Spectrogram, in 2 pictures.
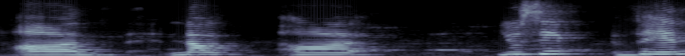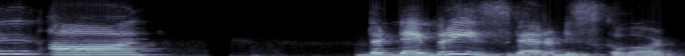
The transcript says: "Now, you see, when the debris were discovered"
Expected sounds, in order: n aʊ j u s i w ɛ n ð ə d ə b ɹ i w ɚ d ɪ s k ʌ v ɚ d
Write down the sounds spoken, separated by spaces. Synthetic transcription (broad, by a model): n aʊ j u s i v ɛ n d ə d ə b ɹ i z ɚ d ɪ s k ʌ v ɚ d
